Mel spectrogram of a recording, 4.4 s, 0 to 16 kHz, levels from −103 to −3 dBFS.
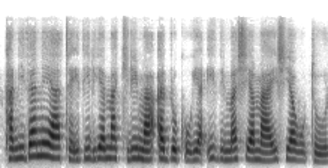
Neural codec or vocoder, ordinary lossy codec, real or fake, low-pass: codec, 24 kHz, 0.5 kbps, DualCodec; MP3, 64 kbps; fake; 10.8 kHz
